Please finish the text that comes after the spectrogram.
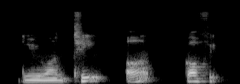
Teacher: the pitch rises on the first item to indicate that more options are coming. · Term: choice question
